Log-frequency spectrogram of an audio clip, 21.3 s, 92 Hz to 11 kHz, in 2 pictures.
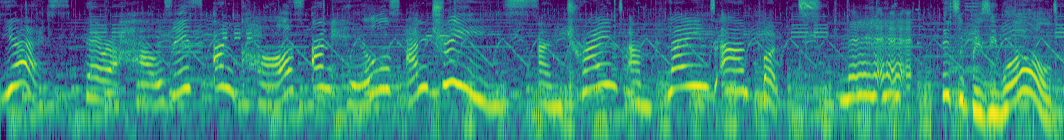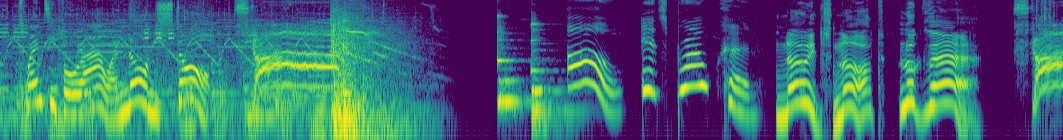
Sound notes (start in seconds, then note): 8.4 bleats; 13.8 thuds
